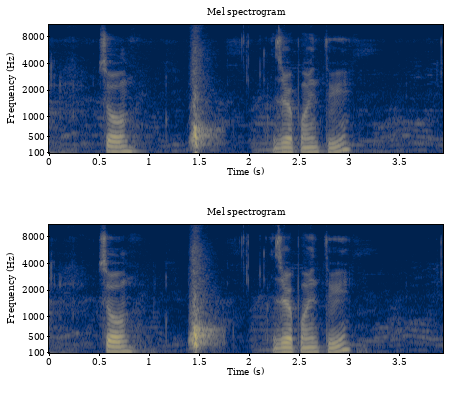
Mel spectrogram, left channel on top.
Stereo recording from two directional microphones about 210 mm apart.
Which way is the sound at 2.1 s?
20° right (ahead or behind).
